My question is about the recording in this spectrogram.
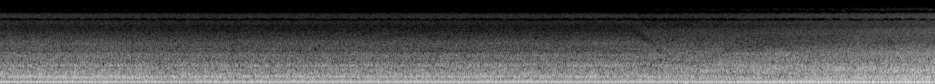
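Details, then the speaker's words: Toyota Tacoma after a fan clutch replacement, with some belt squeak noticed while tightening. Steady low engine drone with an even fan whoosh building slightly near the end, and no squeal or rattle. Normal running. "start it and see how much noise the belt is squeaking like when I was trying to tighten everything there was some belt squeak but I'm going to see see uh what this fan clutch sounds like"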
